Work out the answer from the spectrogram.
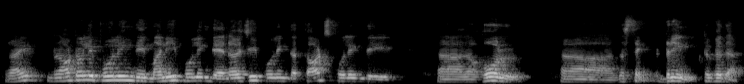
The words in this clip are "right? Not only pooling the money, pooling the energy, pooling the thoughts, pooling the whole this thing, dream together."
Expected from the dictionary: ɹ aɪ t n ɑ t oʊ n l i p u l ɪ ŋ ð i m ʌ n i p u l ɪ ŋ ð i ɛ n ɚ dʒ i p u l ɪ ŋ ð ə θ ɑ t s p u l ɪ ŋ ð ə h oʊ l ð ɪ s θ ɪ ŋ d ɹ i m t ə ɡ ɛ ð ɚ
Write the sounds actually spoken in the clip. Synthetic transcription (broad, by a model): ɹ aɪ t n ɑ t oʊ n l i p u l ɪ ŋ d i m ʌ n i p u l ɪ ŋ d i ɛ n ɚ dʒ i p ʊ l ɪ ŋ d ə t ɑ t s p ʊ l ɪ ŋ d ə h oʊ l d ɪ s t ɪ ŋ d ɹ i m t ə ɡ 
